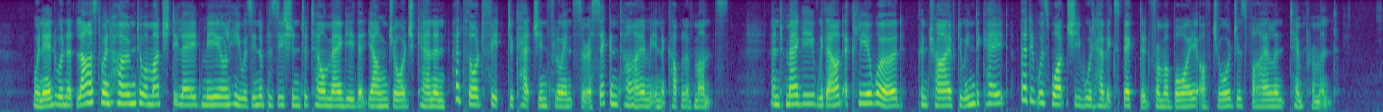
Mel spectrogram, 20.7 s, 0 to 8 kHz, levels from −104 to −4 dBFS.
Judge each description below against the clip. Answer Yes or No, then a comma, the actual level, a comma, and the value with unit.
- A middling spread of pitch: Yes, average, 4.3 semitones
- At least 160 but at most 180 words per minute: Yes, average, 175 wpm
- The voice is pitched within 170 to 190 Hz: No, high, 200 Hz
